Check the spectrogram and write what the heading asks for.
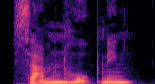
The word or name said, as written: sammenhobning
